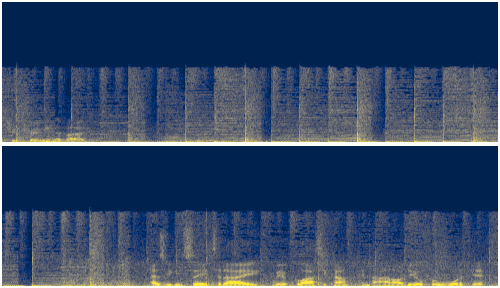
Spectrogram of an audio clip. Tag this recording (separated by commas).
Speech, Music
